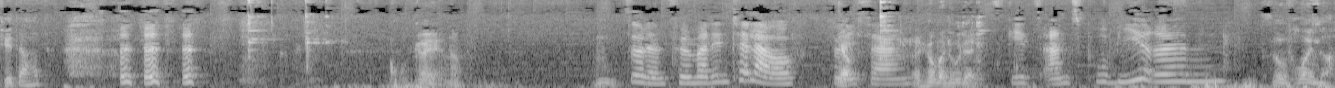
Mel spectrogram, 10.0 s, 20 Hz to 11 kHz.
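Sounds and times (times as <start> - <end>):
metal fork clinks: 1.8 - 2.6, 9.7 - 10.0.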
